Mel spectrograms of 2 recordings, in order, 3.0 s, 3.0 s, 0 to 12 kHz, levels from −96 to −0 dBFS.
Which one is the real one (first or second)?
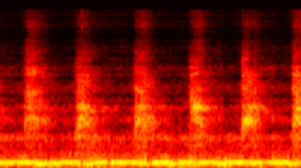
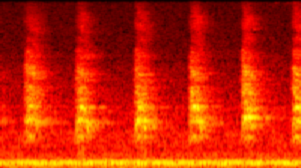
second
